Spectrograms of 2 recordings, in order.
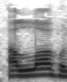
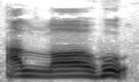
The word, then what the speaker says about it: Allahu: For instance, Allahu Nuru Samawati wal Arb. Allahu Nuru Samawati wal Arb. So you say Allahu, Allah, Allah. That is pronouncing the lamun with what? With the mufakham.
